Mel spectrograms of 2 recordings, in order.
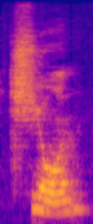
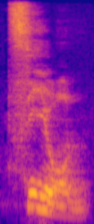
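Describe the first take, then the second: First: The ending is said the English way. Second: The ending has an S sound after the T. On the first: "the English version where you have to say something like Tion" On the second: "you have to pronounce this one with an S in between after the T"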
